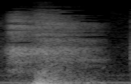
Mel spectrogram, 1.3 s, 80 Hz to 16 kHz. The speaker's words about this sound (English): We'll start with 5 deep breaths. During these 5 breaths, think of one thing you did well in our last lesson and one thing you want to do better today. Big, deep breathing. And out.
